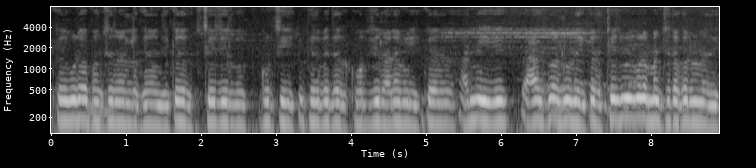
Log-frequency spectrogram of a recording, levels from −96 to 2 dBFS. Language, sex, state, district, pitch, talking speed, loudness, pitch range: Telugu, male, Telangana, Karimnagar, 165 Hz, 140 wpm, -31 LUFS, 155-175 Hz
